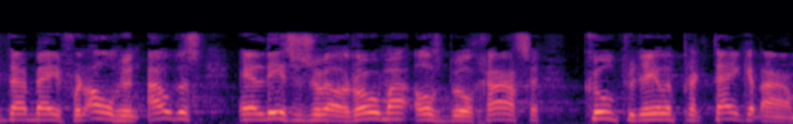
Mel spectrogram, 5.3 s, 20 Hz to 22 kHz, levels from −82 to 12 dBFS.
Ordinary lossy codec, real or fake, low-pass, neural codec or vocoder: none; real; 7.2 kHz; none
